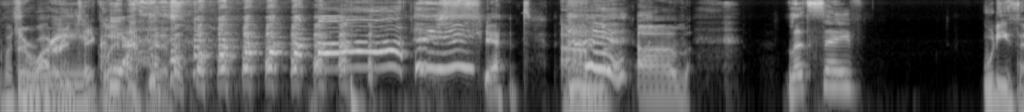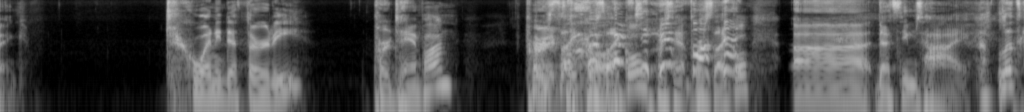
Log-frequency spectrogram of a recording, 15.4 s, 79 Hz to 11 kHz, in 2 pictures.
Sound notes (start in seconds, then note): 0.6 laughs; 11.8 laughs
